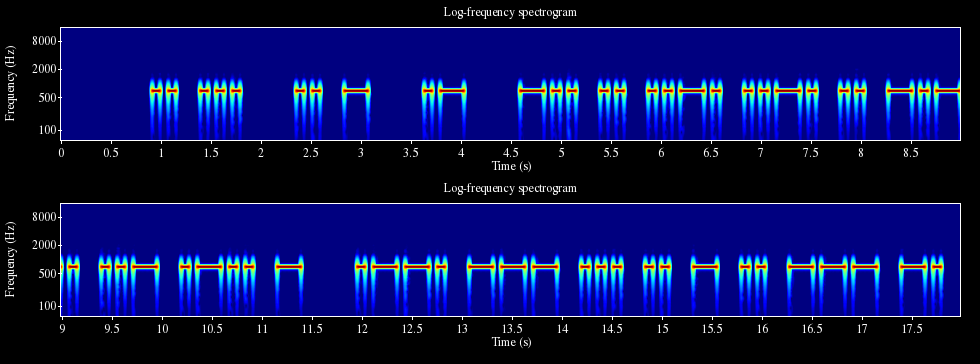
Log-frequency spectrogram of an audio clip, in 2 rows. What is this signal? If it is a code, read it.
Morse code, heard as a keyed tone, about 16 wpm, 700 Hz. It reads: IS IT A DIFFICULT POSITION
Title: Sentences from Top 1000 Words - Review Part 5 - 15wpm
